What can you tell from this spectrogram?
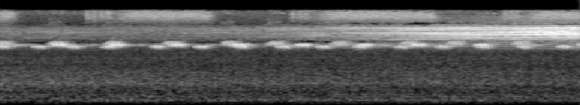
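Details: Crickets and cicadas on a hot, humid summer night in a city backyard: high pulsed chirps repeated roughly twice a second over a steady hiss, with a harsher cicada-like buzz on top and faint distant traffic.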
